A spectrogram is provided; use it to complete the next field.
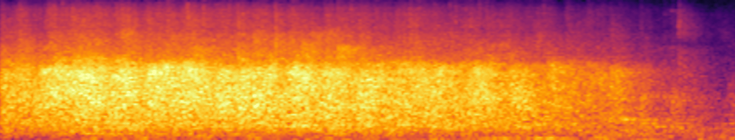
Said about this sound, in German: Sehr gut, vielen Dank, das war euer Applaus.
